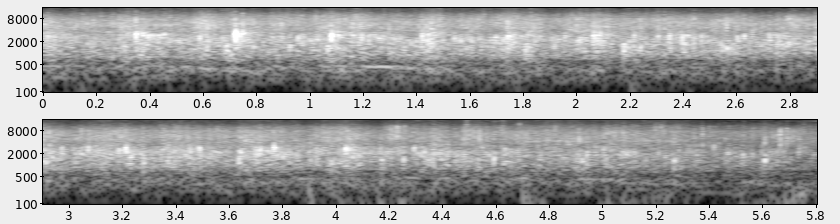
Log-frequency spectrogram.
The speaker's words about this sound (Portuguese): participe desse culto como se estivesse aqui, é o culto no lar, você vai aplaudir forte o nome de Jesus.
